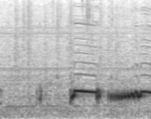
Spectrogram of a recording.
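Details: Albino white Barbary dove with red eyes, played as a lure to get reluctant doves calling: a faint note, then a short clipped higher note followed by a loud, steady, slightly rolling coo.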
